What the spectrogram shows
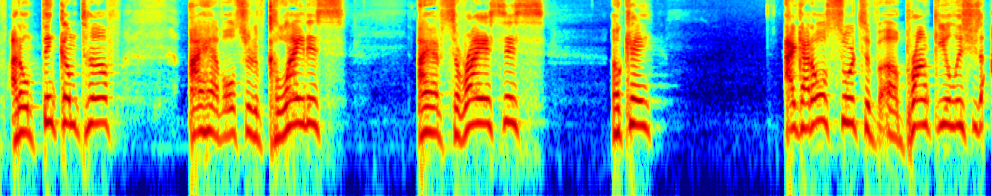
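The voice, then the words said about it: New York accent. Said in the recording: “I sound tough because it's a New York accent. ... Most New Yorkers sound exactly like I do.”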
